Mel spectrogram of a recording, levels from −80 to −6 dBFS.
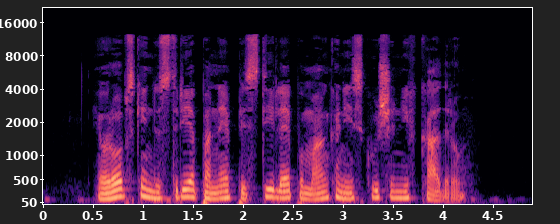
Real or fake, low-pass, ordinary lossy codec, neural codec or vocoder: real; 19.8 kHz; AAC, 32 kbps; none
